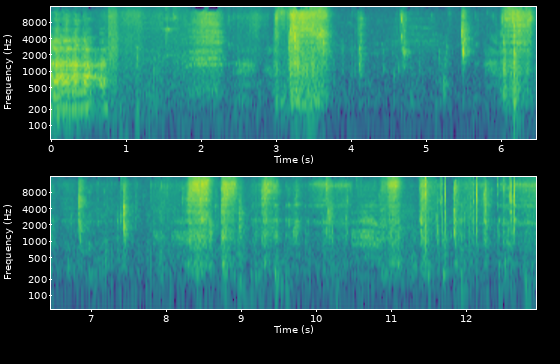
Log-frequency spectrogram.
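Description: Men eating with chopsticks: slurping, sucking on chopsticks, chewing and lip-smacking in scattered short bursts, after a brief laugh at the start.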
